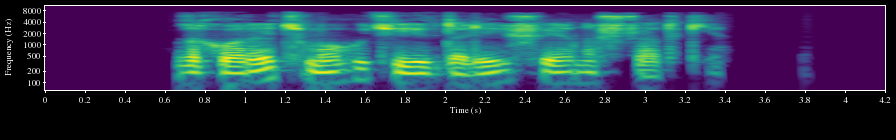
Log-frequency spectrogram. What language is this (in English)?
Belarusian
